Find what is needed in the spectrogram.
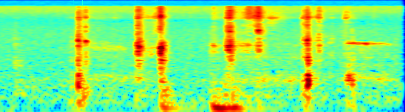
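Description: Faint handling of tarot cards: a handful of light clicks and soft slides as one card is put down and the next picked up.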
